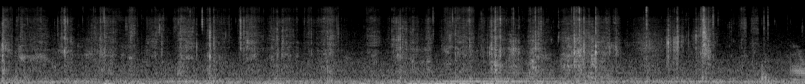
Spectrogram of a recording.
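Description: Fillet knife cutting a bullseye snakehead fillet away from its skin on a plastic fillet table: a steady run of short scraping and ticking strokes. A steady low hum runs underneath.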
